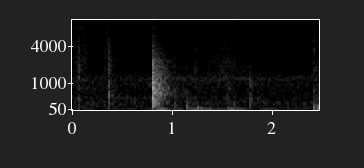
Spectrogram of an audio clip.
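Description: Loose sheets of paper and a manila folder being handled at a table: light rustles and taps, with one sharp slap of paper a little before the middle.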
